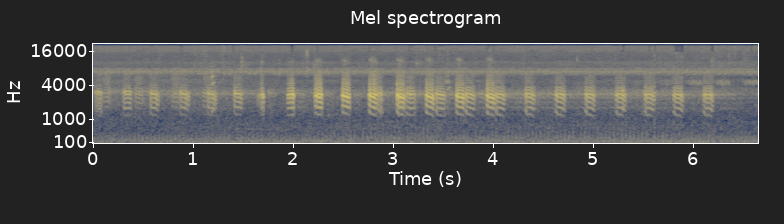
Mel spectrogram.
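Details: Pond frog recorded with a Tascam Portacapture X6 in a quiet pond ambience: steady train of short raspy pulses, roughly three and a half per second, growing louder in the middle then easing, against soft background hiss.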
